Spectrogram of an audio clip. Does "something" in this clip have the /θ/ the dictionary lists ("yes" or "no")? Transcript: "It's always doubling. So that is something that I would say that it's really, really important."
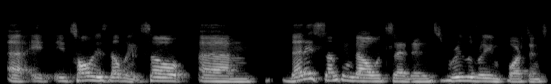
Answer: yes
